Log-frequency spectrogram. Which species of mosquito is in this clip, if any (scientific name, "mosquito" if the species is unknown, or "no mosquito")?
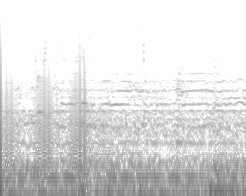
Culex pipiens complex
